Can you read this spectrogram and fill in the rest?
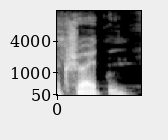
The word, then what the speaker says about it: Crichton: Ja, jetzt weiß ich natürlich auch anhand des Making-ofs und Co., dass er Crichton ausgesprochen wird. Neulich waren wir uns nicht sicher, ob das Crichton oder Crichton heißt. – Ja, habe ich auch recherchiert. Ja, Crichton. – Crichton heißt der Mann.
